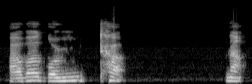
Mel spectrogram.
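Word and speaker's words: अवगुण्ठन: Tongue touching the teeth is na. But this is tongue touching the upper portion of the mouth. Na. So that is the difference. Just like when you tell ton, under, that pronunciation. So it is avagun. Then ta is also not alpa prana. It is mahaprana. Tha. Avaguntha. Na. Avagunthana. That is the pronunciation.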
